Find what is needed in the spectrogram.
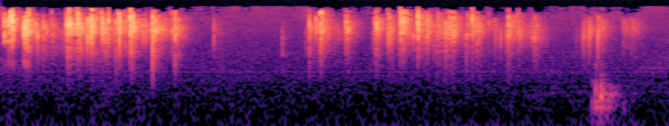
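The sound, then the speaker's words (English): Four six-sided Farkle dice rattle in a quick flurry of bright, clicky clatters, pause briefly, then clatter again before a soft thud as they land. Fairly quiet, with no talking. “Use my Farkle dice.”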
